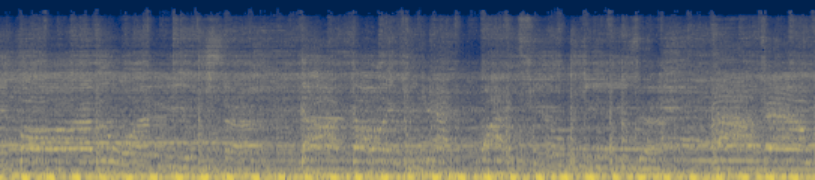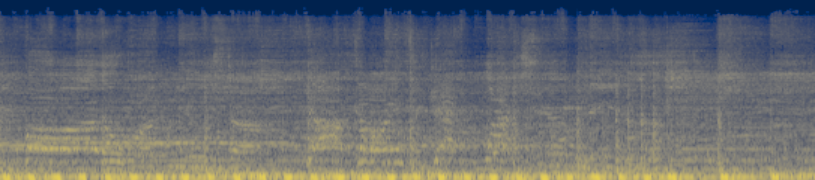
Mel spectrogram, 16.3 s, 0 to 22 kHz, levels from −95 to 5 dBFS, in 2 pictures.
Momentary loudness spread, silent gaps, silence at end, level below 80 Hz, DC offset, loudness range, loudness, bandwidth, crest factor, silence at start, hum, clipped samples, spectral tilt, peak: 3 LU; none; 0 s; -16 dBFS; under 0.1%; 1 LU; -20 LUFS; 13 kHz; 12 dB; 0 s; none; under 0.1%; -5.5 dB/octave; -4 dBFS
